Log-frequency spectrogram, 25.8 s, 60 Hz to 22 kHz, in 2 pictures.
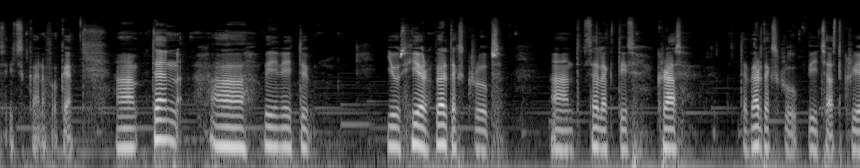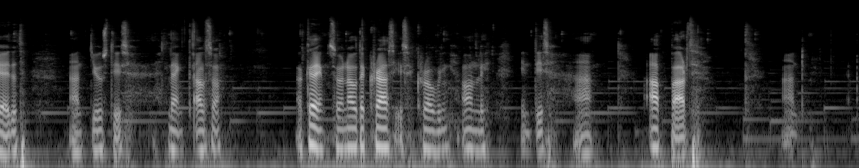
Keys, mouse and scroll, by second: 1.0 ctrl+s, 1.3-9.5 right drag, 10.3-13.9 middle drag, 13.9 ctrl+s, 13.9-16.5 drag, 14.3-19.6 middle drag, 16.5 ctrl+s, 16.9 a, 18.3 ctrl+s, 19.7 ctrl+s, 19.7 middle click, 21.8 ctrl+s, 23.4-25.7 middle drag, 23.4-25.7 right drag.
